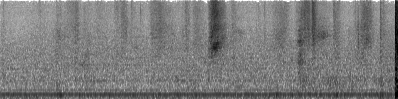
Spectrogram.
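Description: Bare feet shuffle and slap on a mat.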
